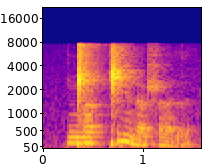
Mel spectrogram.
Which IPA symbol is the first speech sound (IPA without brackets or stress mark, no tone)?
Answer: ŋ͡ǁ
